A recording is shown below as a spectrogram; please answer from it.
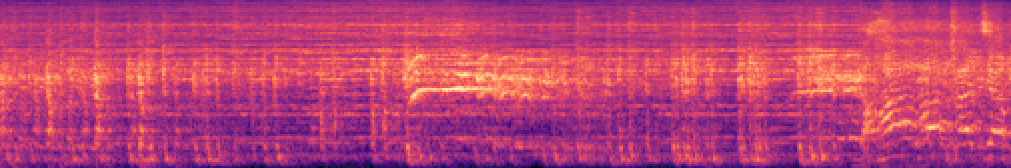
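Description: A horse neighs and whinnies loudly, its calls rising and falling, with clip-clopping hooves galloping beneath; a second whinny cuts in near the end.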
